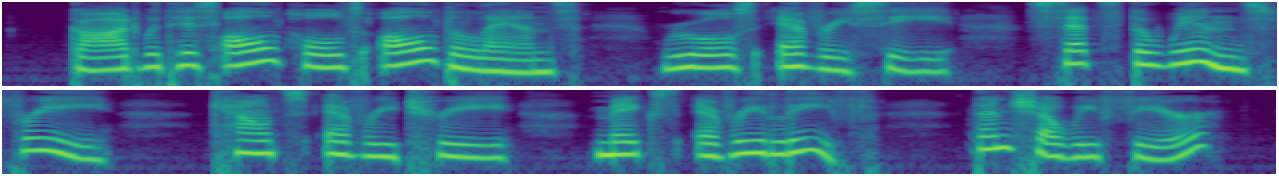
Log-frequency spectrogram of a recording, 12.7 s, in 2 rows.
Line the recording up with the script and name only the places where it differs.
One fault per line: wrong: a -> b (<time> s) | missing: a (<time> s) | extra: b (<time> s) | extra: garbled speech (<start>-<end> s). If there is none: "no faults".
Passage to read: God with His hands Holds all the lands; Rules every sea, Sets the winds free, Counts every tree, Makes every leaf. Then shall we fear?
wrong: hands -> all (1.1 s)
